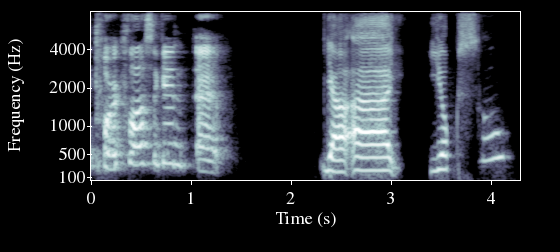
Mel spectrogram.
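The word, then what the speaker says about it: 肉鬆: Yoksong? Yoksong.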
